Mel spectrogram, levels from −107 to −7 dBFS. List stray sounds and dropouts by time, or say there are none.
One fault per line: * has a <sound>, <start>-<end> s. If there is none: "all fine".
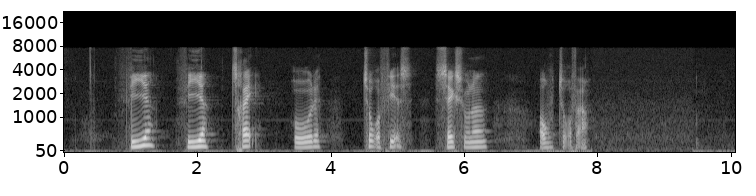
all fine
